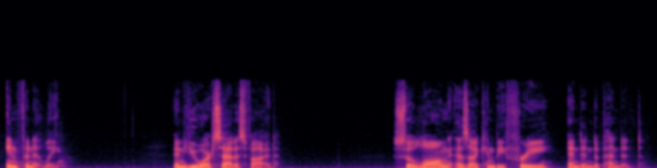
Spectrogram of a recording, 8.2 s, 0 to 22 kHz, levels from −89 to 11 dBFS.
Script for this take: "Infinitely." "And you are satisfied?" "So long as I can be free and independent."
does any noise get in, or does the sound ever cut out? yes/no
no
